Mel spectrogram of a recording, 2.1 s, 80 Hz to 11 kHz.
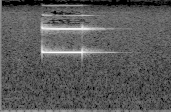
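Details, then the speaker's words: Inverter with control PCB stacked on heatsink, short-circuit test with no load: single sharp high-pitched half-second beep as it trips short-circuit protection before restarting. "Kita tes lagi uji short tanpa adanya daya beban. Bisa protect, kemudian on lagi nanti dalam 3 detik."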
